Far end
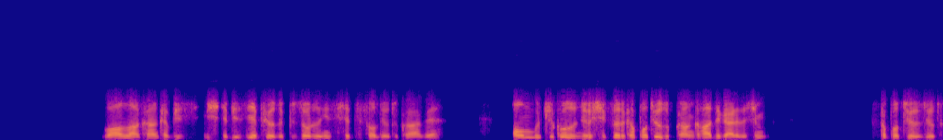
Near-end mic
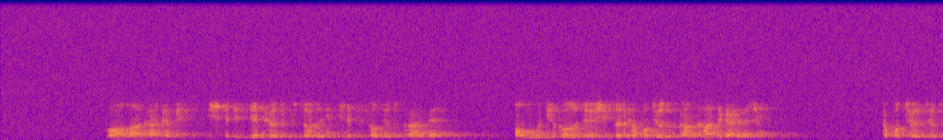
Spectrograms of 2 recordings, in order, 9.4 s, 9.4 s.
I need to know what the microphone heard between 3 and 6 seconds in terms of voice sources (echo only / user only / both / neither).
echo only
